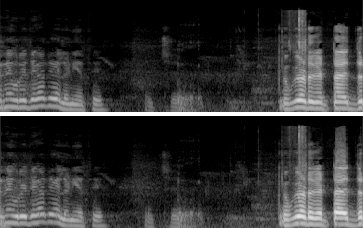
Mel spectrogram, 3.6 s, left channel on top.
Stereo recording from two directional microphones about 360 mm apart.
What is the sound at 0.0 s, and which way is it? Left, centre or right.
Speech, left.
